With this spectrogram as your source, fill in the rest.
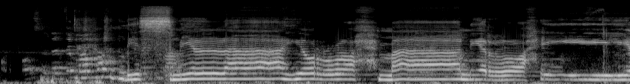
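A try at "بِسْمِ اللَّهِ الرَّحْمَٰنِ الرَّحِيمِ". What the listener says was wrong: tapi jangan jadi kepanjangan Maknya dua harakat Bunda diulang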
